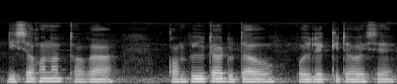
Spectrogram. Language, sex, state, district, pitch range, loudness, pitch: Assamese, male, Assam, Sonitpur, 120-125 Hz, -17 LUFS, 120 Hz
